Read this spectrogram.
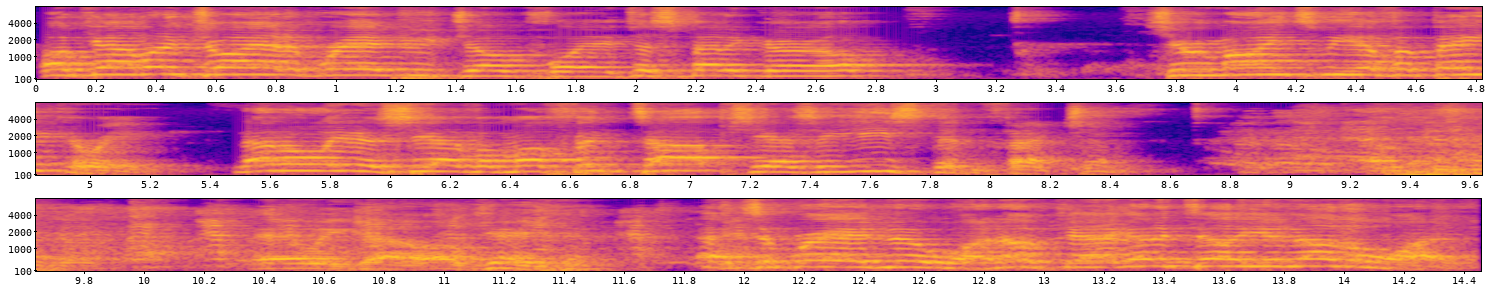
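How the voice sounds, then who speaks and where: A stand-up comic with a New York accent works a live brewery room, blunt and punchy, his high voice swinging up and down. A gravelly rasp runs under his lines. He sounds a bit off the mic, with the room ringing around him. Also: animated, moderate pace, music in the background. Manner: brash, blunt, punchy delivery with sudden loud punchlines. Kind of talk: stand-up comedy set. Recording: roomy live venue, mic at a distance.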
